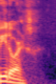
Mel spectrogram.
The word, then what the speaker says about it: Vitor: Remember, because I was pronouncing his name wrong. – Oh, yeah. Okay. – Yep, I picked Vitor. – Oh, I was calling him Victor.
